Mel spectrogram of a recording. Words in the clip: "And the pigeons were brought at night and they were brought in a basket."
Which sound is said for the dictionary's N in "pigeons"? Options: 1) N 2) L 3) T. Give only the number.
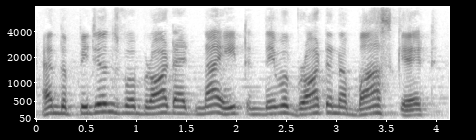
1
